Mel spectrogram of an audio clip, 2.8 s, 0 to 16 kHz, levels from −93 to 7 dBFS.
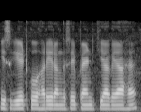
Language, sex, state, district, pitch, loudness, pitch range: Hindi, male, Jharkhand, Deoghar, 125 Hz, -16 LUFS, 125-130 Hz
